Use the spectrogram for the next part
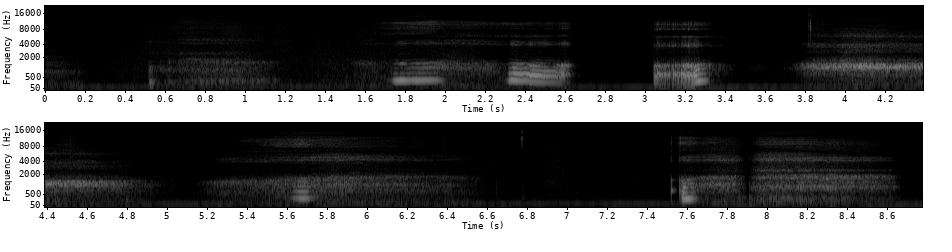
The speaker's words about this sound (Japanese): ごめんなさい、ゆっくりできると思ったらあくびが。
